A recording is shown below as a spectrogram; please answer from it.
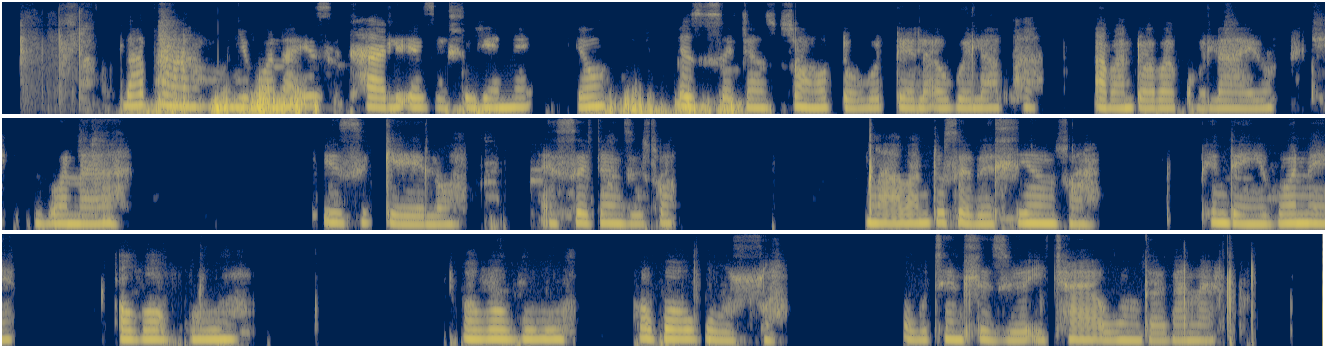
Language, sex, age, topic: North Ndebele, female, 25-35, health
